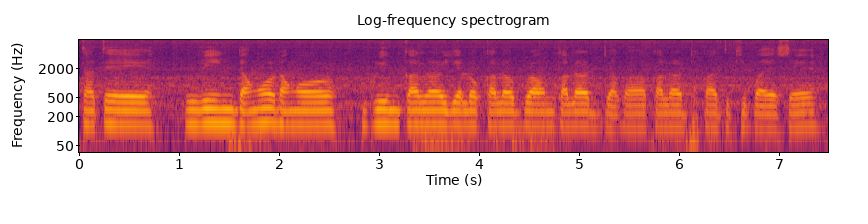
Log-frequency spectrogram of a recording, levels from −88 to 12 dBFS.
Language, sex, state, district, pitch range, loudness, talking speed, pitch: Nagamese, male, Nagaland, Dimapur, 120-135 Hz, -14 LUFS, 110 wpm, 130 Hz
